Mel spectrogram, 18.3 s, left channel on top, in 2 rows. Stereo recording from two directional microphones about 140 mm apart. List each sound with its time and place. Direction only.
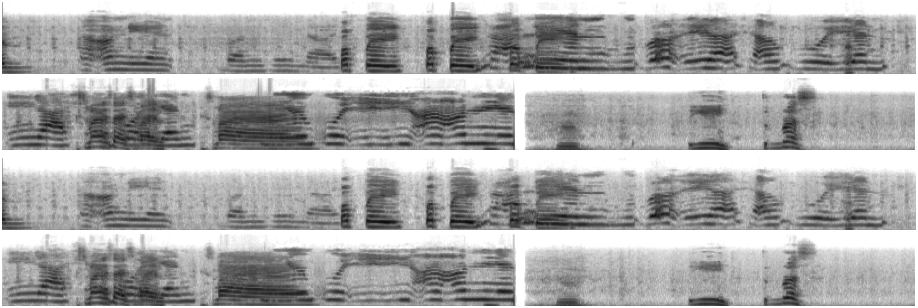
0.8 s a child's voice: 15° right (ahead or behind)
3.3 s a child's voice: centre (ahead or behind)
5.6 s a child's voice: 15° right (ahead or behind)
9.9 s a child's voice: centre (ahead or behind)
11.9 s a child's voice: 15° right (ahead or behind)
12.4 s child singing: 15° right (ahead or behind)
16.0 s speech: 15° left (ahead or behind)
